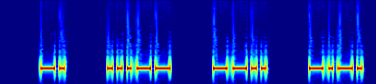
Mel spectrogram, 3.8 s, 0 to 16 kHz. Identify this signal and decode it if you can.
Morse code, heard as a keyed tone, about 25 wpm, spaced as for 14 wpm, 700 Hz. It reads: N3ZC
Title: USA Call Signs - 4 Characters - 3x Character Spacing - 25wpm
